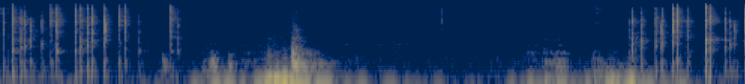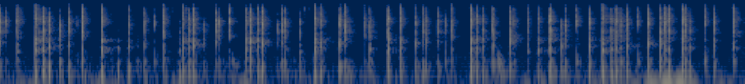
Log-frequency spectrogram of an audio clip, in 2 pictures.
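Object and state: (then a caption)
Small round metal tin. Long fingernails tap and scratch the face and rim of a small, flat, round gold-colored metal tin held in both hands, making rapid, crisp, bright clicks and scrapes. Around the middle the tapping pauses for a few seconds, leaving soft low rustling and handling thumps before the dense clicking resumes until the end.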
